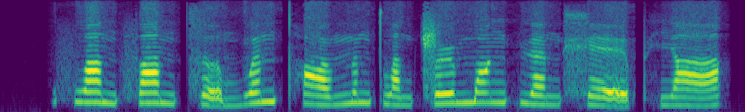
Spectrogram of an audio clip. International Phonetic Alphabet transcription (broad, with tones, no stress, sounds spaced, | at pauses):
f w a˥˨ n f a˥˨ n t͡s ɹ̩˨˩ m w ə˦ n t̪ʰ ɑ˨˦ ʊ̯ n̪ ə˥˨ n t̪ w a˩ n ʈ͡ʂ ɻ̩˦ m ɑ˦ ŋ p ɥ ɛ˨˦ n x ḛ˨˩ ɪ̯ pʰ j ä˨˦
